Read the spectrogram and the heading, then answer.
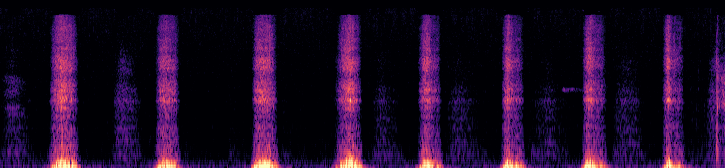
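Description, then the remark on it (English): Eight sharp, forceful bursts of breath pushed out through the nose in a steady rhythm during kapalbhati breathing, each followed by a faint, quiet passive inhale as the belly refills. Breathy and hissing, with no talking. “So if you can kind of hear that, really, you can hear the forceful exhale through the nose and just that passive inhale where the belly is filling back up for air, getting prepared for that next exhale.”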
